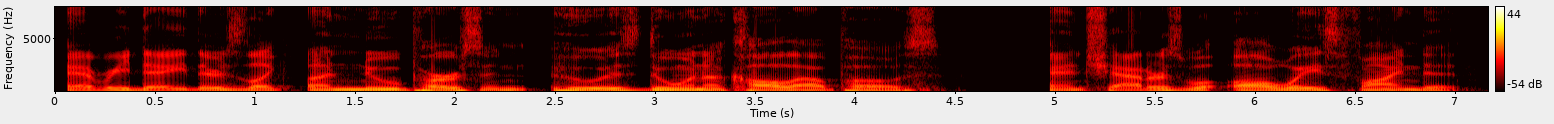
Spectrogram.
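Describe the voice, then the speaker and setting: Male streamer, 30s, mid-pitched, bantering with chat, swears a lot, dry close sound. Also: a little slow, no room sound. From Turkey. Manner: loud, joking, slangy, swears freely. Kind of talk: casual livestream chat.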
